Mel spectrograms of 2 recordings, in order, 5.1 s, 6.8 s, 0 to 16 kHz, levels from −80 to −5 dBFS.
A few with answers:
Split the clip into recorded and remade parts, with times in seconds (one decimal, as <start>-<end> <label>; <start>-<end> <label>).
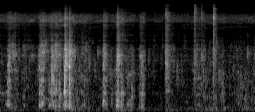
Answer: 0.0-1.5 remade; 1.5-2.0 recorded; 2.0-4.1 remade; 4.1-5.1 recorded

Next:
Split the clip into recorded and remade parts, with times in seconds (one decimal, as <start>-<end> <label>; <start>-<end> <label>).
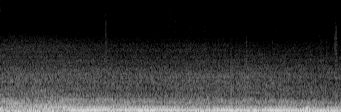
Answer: 0.0-4.2 recorded; 4.2-4.7 remade; 4.7-6.8 recorded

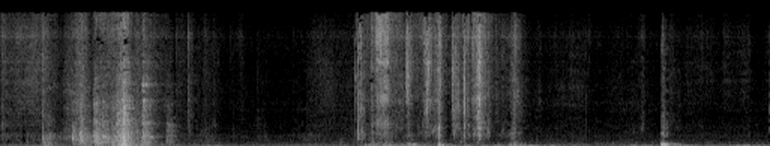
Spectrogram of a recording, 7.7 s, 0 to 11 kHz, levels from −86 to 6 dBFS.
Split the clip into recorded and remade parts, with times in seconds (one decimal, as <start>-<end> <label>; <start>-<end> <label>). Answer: 0.0-7.7 remade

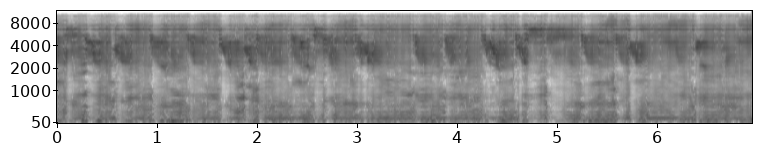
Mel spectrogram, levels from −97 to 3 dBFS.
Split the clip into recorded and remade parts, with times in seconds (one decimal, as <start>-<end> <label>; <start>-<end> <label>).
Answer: 0.0-7.0 remade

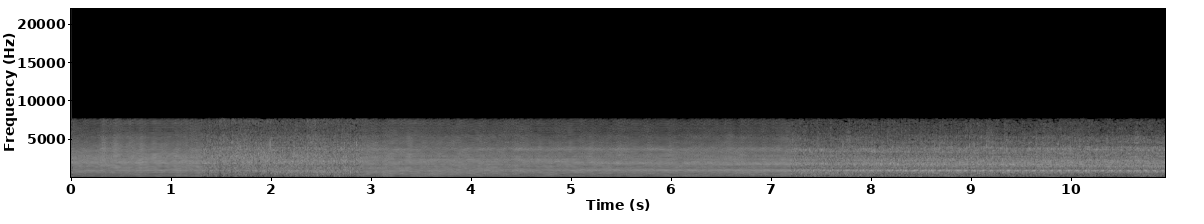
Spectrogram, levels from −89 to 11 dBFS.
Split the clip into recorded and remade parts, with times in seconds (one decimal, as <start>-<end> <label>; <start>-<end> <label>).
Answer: 0.0-1.3 remade; 1.3-2.9 recorded; 2.9-7.2 remade; 7.2-10.9 recorded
